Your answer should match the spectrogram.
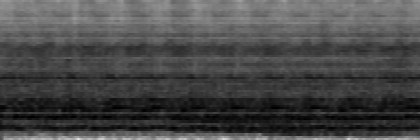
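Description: Live band music in a sustained, droning passage: steady held tones with no drum beat, a little low-end movement coming in about halfway through.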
